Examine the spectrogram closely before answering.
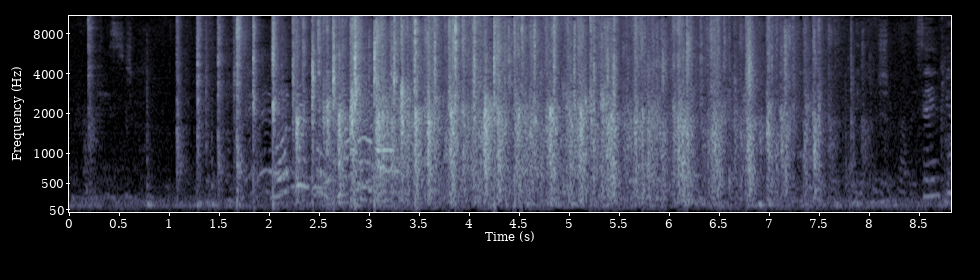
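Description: A crowd claps and applauds loudly in a room.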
